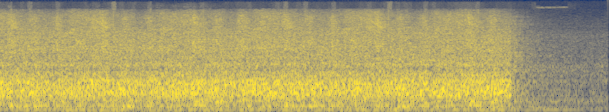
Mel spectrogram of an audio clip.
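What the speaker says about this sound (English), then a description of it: "Train's on the way." A train rumbles along in the Transport Fever simulation game, a steady dense rolling drone with faint rhythmic rail clatter that drops away abruptly near the end; no voices.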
